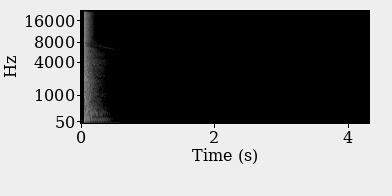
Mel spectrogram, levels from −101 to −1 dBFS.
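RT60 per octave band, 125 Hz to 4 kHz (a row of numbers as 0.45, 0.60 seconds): 0.70, 0.50, 0.45, 0.35, 0.35, 0.45 seconds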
